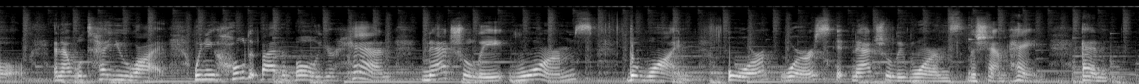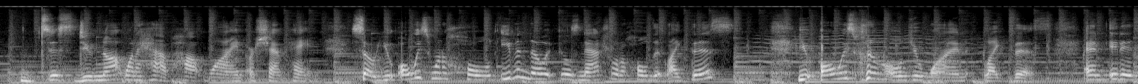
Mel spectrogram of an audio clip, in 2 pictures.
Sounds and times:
Speech: 0.0 - 18.7, 19.4 - 22.7
Music: 0.0 - 22.7.

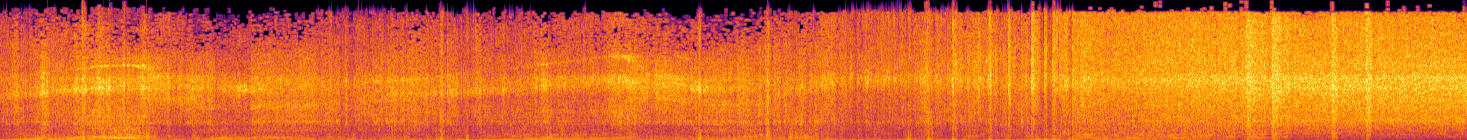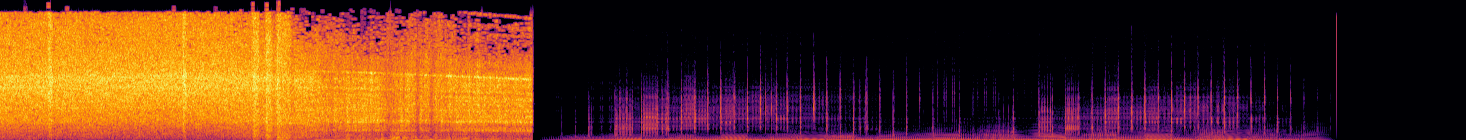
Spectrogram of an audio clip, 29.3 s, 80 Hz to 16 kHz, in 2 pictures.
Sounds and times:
Car: 0.0 - 20.0
Music: 20.1 - 28.0.

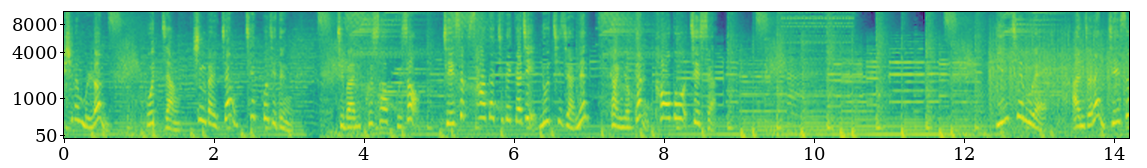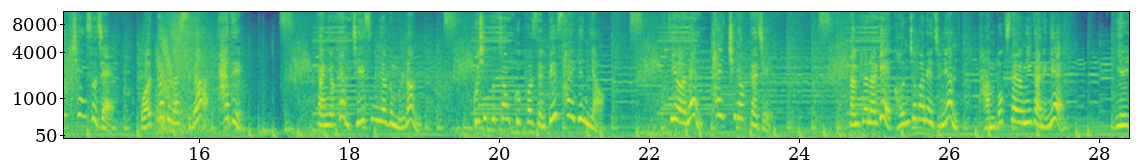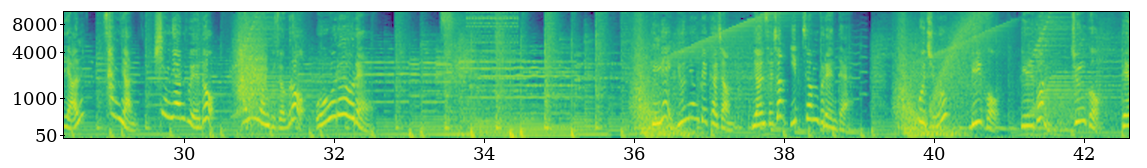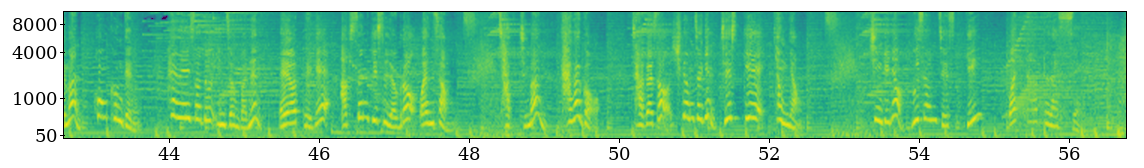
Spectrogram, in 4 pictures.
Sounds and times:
Speech: 0.0 - 8.7, 12.4 - 16.6, 17.6 - 19.0, 19.7 - 21.4, 22.2 - 23.7, 24.7 - 27.6, 28.2 - 32.6, 36.2 - 39.0, 39.7 - 56.3
Music: 0.0 - 56.7.

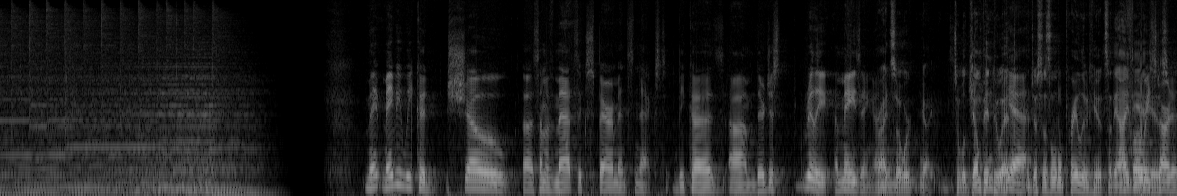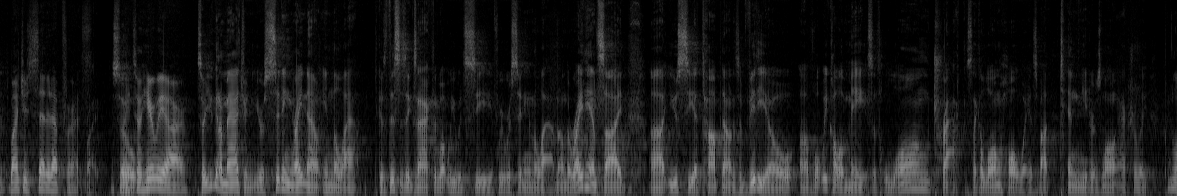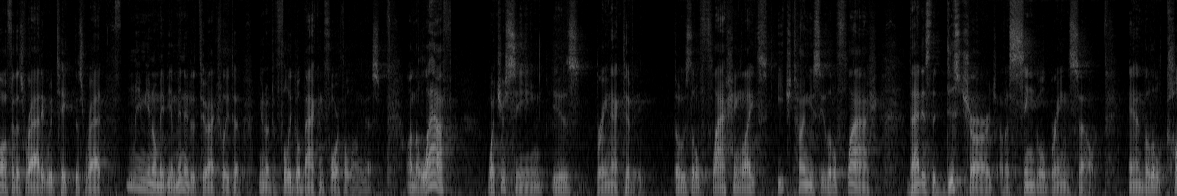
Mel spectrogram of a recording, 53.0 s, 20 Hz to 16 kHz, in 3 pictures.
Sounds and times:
Speech: 5.5 - 52.9.

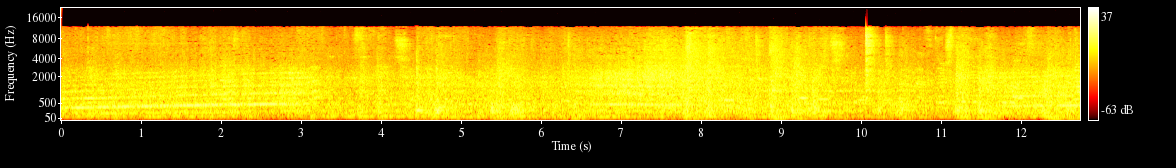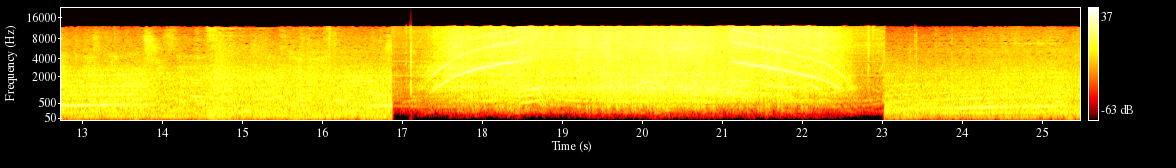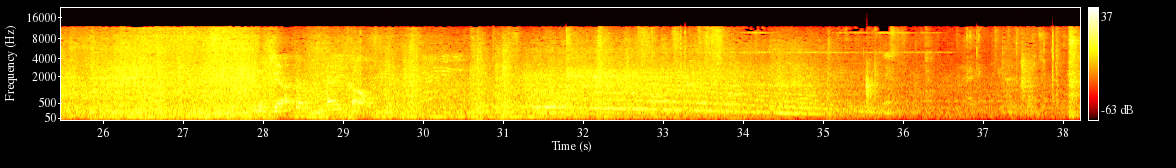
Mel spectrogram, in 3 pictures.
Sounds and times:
Outside, urban or manmade: 0.0 - 38.2
Vehicle: 0.0 - 38.2
Speech: 8.2 - 16.9, 27.9 - 30.8.

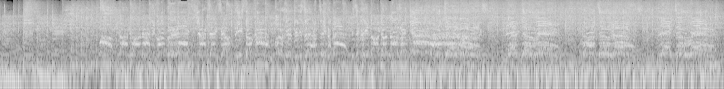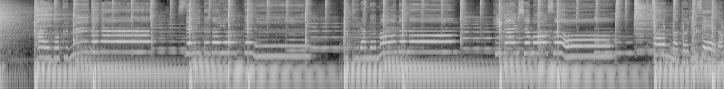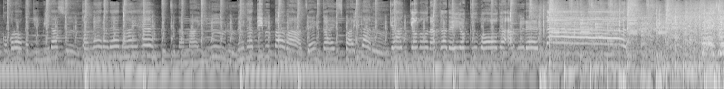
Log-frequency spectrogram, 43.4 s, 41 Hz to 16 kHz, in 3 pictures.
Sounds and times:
Music: 0.0 - 43.4.

